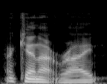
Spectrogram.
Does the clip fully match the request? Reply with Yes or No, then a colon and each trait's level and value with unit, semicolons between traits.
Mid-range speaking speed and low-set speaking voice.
Yes: average, 165 wpm; low, 110 Hz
